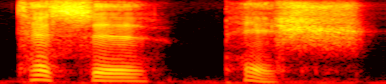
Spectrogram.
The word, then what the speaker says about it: Tepes: Yes, but it is pronounced Tesepesh, a very old name.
